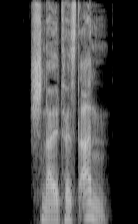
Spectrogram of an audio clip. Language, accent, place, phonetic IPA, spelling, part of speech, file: German, Germany, Berlin, [ˌʃnaltəst ˈan], schnalltest an, verb, De-schnalltest an.ogg
- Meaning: inflection of anschnallen: 1. second-person singular preterite 2. second-person singular subjunctive II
